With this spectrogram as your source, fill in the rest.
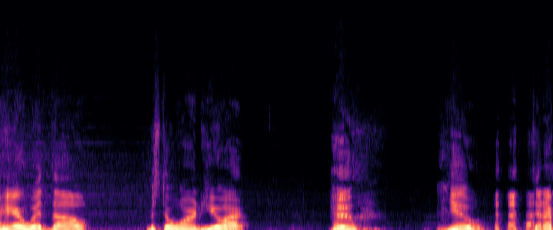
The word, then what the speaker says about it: Huart: oh we're here with uh Mr Warren huart who you did I pronounce it right you did yeah okay I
